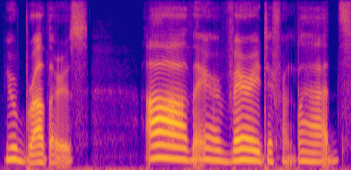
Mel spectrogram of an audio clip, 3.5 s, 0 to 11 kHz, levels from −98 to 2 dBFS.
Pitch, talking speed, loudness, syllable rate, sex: 195 Hz, 135 wpm, -16 LUFS, 4.6 syllables/s, female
